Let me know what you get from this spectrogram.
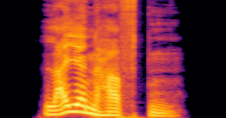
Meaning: inflection of laienhaft: 1. strong genitive masculine/neuter singular 2. weak/mixed genitive/dative all-gender singular 3. strong/weak/mixed accusative masculine singular 4. strong dative plural
- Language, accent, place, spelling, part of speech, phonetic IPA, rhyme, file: German, Germany, Berlin, laienhaften, adjective, [ˈlaɪ̯ənhaftn̩], -aɪ̯ənhaftn̩, De-laienhaften.ogg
